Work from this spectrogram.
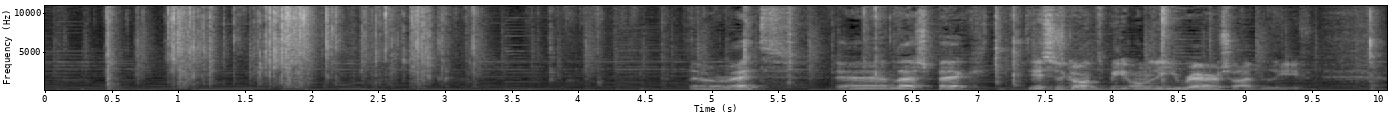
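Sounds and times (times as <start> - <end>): background music with held tones: 0.0 - 10.0
wrapper crinkling: 0.9 - 4.0.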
